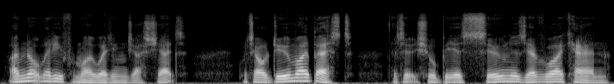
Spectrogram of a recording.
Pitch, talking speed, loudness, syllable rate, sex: 110 Hz, 235 wpm, -18 LUFS, 5.3 syllables/s, male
